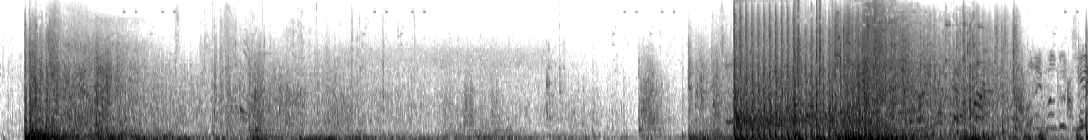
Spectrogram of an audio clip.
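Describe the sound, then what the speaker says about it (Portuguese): Dense bursts of rapid gunfire and explosions crackle continuously in the video game Call of Duty, loud and close, with a brief lull before an even heavier barrage. "Tô levando tiro aqui."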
